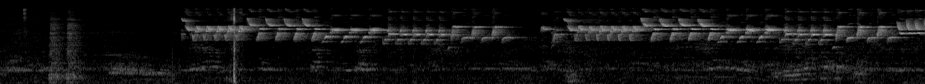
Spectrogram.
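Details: Caged European goldfinch, a young bird from last year kept for song, delivering a rapid, varied twittering song of bright high tinkling notes and buzzy trills in long phrases, after a short quiet start with a soft click.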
